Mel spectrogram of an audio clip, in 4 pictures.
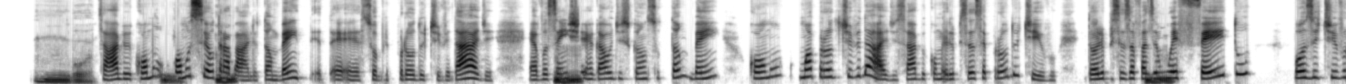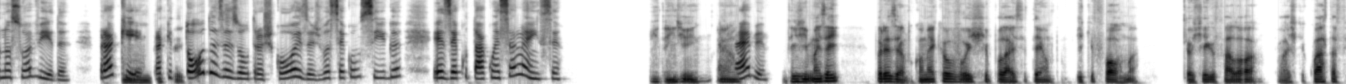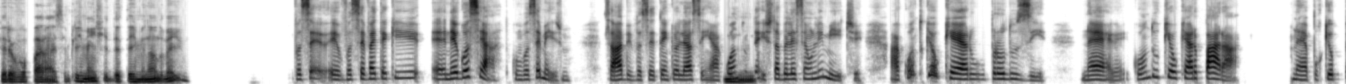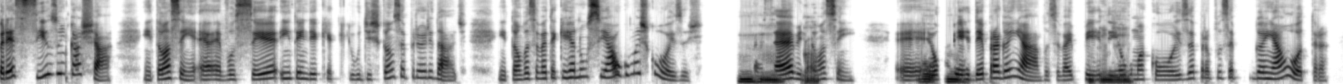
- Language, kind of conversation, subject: Portuguese, advice, Como posso criar uma rotina calma para descansar em casa?
- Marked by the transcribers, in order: tapping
